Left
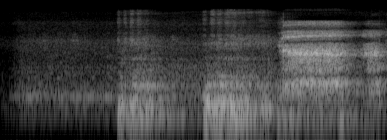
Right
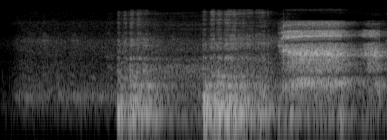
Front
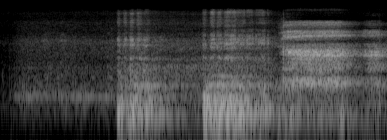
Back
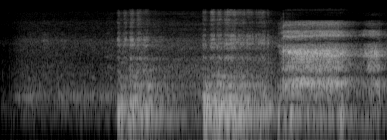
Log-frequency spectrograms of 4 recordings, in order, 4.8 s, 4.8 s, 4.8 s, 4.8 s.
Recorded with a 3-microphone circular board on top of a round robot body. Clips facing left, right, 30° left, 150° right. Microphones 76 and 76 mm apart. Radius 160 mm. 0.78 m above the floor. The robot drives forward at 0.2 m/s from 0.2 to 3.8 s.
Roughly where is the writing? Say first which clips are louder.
Right 2 dB, even; ahead right.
